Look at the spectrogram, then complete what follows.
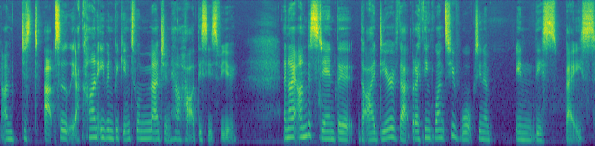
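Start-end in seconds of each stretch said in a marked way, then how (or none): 0.0-4.7 acted tearful pity, swooping pitch. Retelling how people offer condolences with weepy eyes: imitating a weepy sympathizer. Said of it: "looks at you with weepy eyes and is like".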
